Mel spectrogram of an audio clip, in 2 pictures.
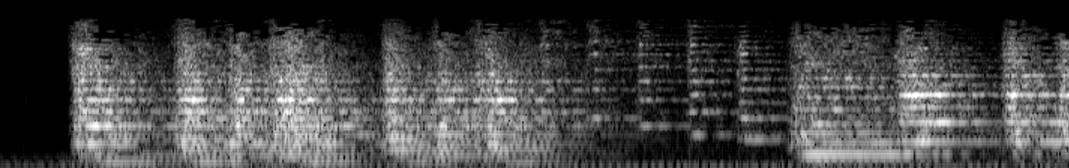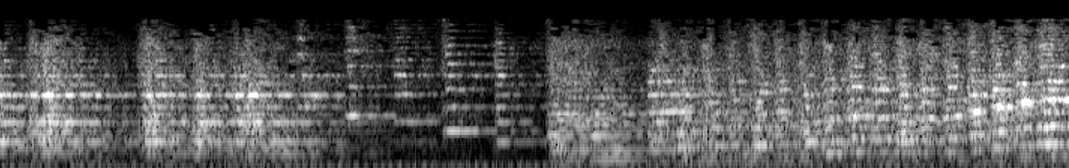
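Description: The opening of a symphony's first-movement allegro for winds, bassoons, horns, trumpets and strings. Emphatic, marked orchestral phrases move through loud chordal bursts, with brief pauses between them and no voices.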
